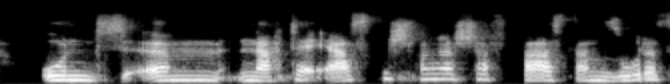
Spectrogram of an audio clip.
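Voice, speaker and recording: A woman speaks at a moderate pace and medium pitch with lively intonation and vocal fry. The sound is dry and close, with no echo. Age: 40s. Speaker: mother and athlete testing a course. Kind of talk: casual interview.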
